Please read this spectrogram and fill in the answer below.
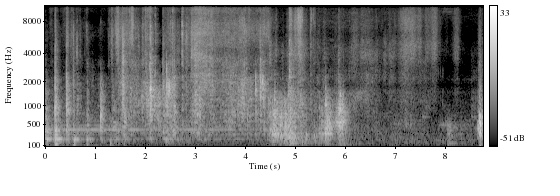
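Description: Large sheets of stiff black pattern paper rustling and crackling as they are lifted, slid across a table and laid flat, with scattered light taps; the rustle is densest in the middle and fades toward the end.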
